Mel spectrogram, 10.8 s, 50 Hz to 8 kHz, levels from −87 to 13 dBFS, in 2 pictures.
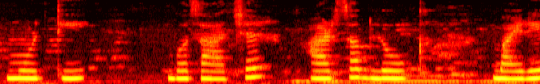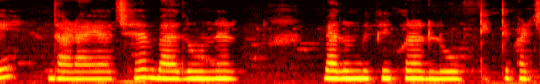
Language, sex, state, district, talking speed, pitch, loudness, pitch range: Bengali, female, West Bengal, Malda, 95 wpm, 260 Hz, -15 LUFS, 250-265 Hz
